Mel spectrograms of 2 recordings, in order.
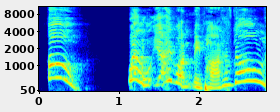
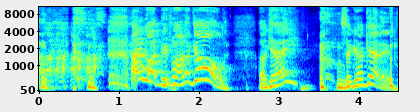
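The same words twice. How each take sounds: First: High, hammed-up leprechaun Irish brogue; imitating a wobbly Irish accent; mock Irish accent. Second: Mock Irish accent. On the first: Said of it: "his accent is all over the place". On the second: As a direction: imitate a hammy Irish leprechaun, laughing. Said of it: "It's like".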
